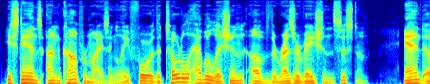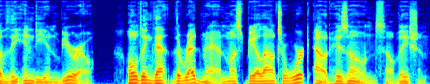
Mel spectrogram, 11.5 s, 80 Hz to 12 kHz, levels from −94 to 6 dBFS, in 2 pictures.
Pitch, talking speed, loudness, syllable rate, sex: 100 Hz, 155 wpm, -18 LUFS, 4.8 syllables/s, male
